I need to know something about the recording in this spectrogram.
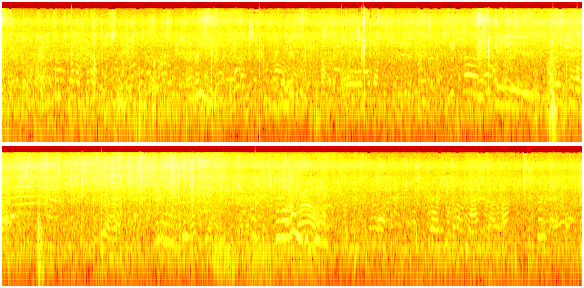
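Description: A crowd of people cheer and call out outdoors.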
